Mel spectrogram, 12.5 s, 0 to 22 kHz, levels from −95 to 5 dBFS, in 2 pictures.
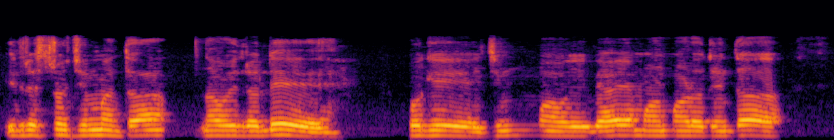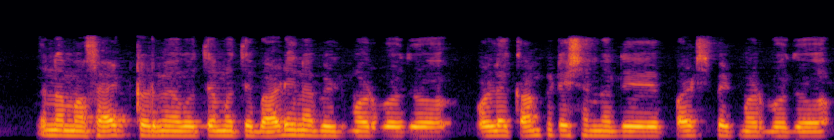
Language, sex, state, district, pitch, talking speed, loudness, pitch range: Kannada, male, Karnataka, Chamarajanagar, 135 Hz, 115 wpm, -16 LUFS, 130-145 Hz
